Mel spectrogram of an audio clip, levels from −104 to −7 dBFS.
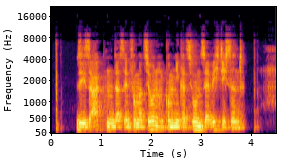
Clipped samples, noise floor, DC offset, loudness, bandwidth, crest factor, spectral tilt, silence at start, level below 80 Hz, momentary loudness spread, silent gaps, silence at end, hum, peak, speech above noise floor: under 0.1%; -36 dBFS; under 0.1%; -13 LUFS; 9.6 kHz; 14 dB; -4 dB/octave; 0.1 s; -58 dBFS; 17 LU; none; 0 s; none; 0 dBFS; 23 dB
